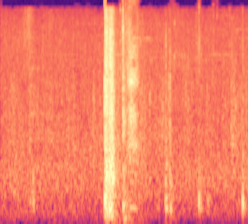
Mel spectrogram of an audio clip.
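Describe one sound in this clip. A loud thud of feet landing on a roof.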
